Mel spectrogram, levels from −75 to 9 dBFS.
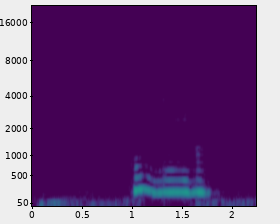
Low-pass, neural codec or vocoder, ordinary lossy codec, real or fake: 7.2 kHz; codec, 16 kHz, 0.5 kbps, X-Codec, HuBERT features, trained on balanced general audio; AAC, 16 kbps; fake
